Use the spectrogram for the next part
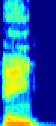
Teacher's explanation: And that final N sound is a vowel sliding into the N sound. · It's often pronounced in rapid speech without that final T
